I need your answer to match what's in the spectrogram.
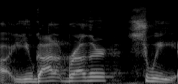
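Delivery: ordinary talk, nothing marked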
